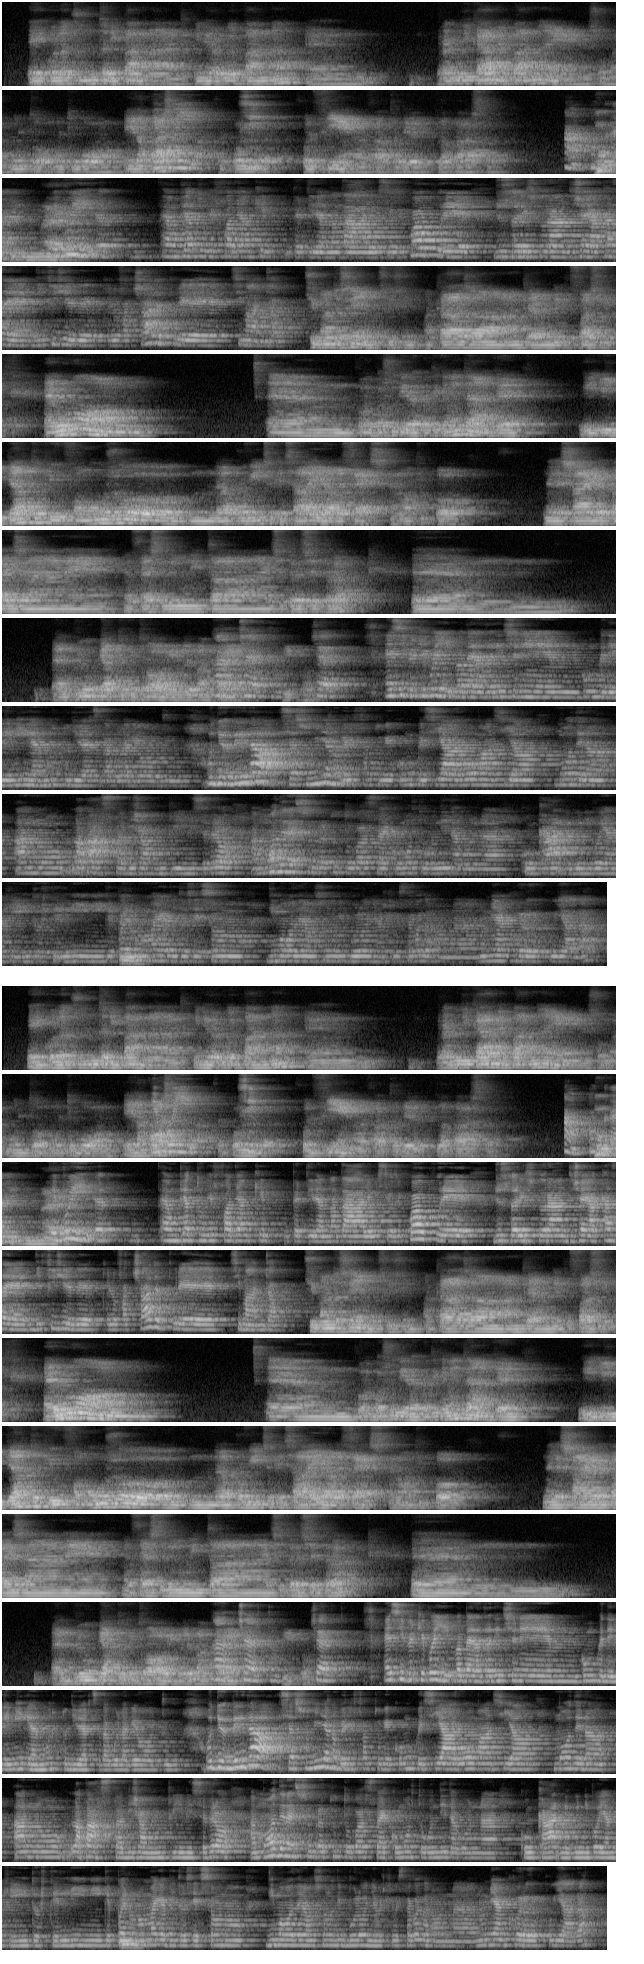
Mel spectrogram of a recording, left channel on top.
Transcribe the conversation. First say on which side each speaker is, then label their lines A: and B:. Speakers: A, on the right; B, on the right.
A: e con l'aggiunta di panna, anche, quindi ragù e panna, ehm, ragù di carne e panna, e, insomma è molto, molto buono. E la pasta
B: E voi
A: è fatta col,
B: sì.
A: col fieno, è fatta dire la pasta,
B: Ah, okay.
A: Mm. non è
B: E voi eh, è un piatto che fate anche per dire a Natale, queste cose qua, oppure giusto al ristorante? Cioè a casa è difficile che, che lo facciate oppure si mangia?
A: Si mangia sempre, sì, sì, a casa anche è uno dei più facili. È uno, mh, ehm, come posso dire, praticamente anche il, il piatto più famoso, mh, della provincia che c'hai alle feste, no? Tipo nelle sagre paesane, a feste dell'unità, eccetera, eccetera. Ehm, è il primo piatto che trovi nelle bancarelle,
B: Ah, certo,
A: capito?
B: certo. Eh sì, perché poi, vabbè, la tradizione mh, comunque dell'Emilia è molto diversa da quella che ho giù. Oddio, in verità si assomigliano per il fatto che comunque sia Roma sia Modena hanno la pasta, diciamo, in primis, però a Modena è soprattutto pasta, ecco, molto condita con, eh, con carne, quindi poi anche i tortellini, che poi
A: Sì,
B: non ho mai capito se sono di Modena o sono di Bologna, perché questa cosa non non mi è ancora troppo chiara.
